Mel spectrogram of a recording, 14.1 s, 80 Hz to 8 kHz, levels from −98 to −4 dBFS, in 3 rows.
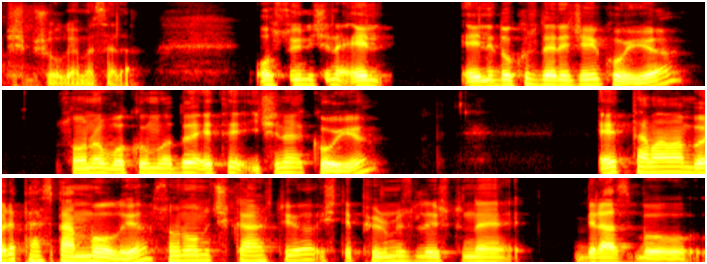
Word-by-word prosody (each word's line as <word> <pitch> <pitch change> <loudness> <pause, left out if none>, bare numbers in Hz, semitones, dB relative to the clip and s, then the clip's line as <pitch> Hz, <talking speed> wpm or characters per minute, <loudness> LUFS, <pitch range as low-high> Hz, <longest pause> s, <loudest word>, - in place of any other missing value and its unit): pişmiş - - -14
oluyor - - -6
mesela. - - -10 0.8
O - - +2
suyun 130 +1 -3
içine 130 +1 -3
el 120 0 +3 0.5
elli 115 +2 +2
dokuz 130 +1 0
dereceyi 125 +2 +3
koyuyor. 135 - +2 0.5
Sonra 120 +1 0
vakumladığı 120 +3 +1
eti 125 +3 0
içine 130 +3 -4
koyuyor 90 - +2 1.5
et 145 - +2
tamamen, 140 -1 +3
böyle, 130 +5 +3
pespembe 120 -2 +1
oluyor. 110 - +3
Sonra 130 -2 -3
onu 135 0 -2
çıkartıyor. 130 +2 -3
İşte, - - -9
pürmüzle 115 0 -4
üstüne 110 -2 -3 0.4
biraz 100 -1 +1
bu, 90 -2 0
125 Hz, 125 wpm, -22 LUFS, 115-135 Hz, 1.5 s, el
